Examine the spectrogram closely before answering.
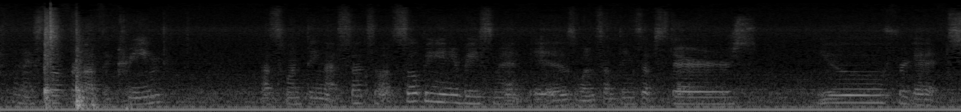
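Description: Loud background noise sits behind speech at a fairly slow pace. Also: woman. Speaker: soap maker. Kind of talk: casual tutorial talk to camera. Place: workshop. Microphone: camera far.

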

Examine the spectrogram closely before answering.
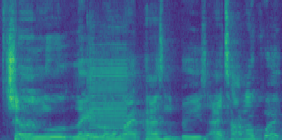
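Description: Ordinary pitch variation comes through with audible room echo. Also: man.

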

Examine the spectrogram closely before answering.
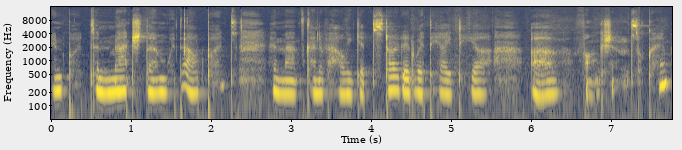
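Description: Soft-spoken and somewhat breathy, a woman with a dark, mellow tone talks at a fairly slow pace with fairly even intonation. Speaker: math tutor. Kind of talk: soft-spoken tutorial. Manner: soft-spoken close-mic ASMR voice. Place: home room. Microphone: studio mic.

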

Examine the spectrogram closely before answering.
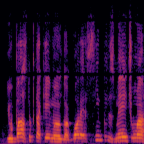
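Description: A man's high-pitched voice with a bright, sharp tone and fairly even intonation, in a dry, close sound with no echo. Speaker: rural union president and farmer. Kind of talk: news interview testimony. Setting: video call.

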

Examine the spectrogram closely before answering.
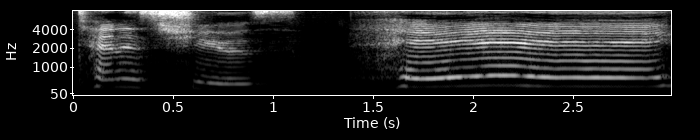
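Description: A woman with an American accent projects a raised voice at an extremely high pitch, her bright, sharp tone swinging very widely in pitch. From United States. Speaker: vlogger. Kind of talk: reading aloud. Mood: playful, smiling. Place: home room. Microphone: webcam.

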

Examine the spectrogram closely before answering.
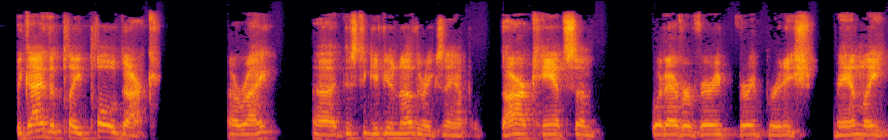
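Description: A man talks at a moderate pace in a medium pitch. His pitch varies in an ordinary way while his loudness stays very even. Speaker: historian and author. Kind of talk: interview conversation. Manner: hesitant, many fillers.

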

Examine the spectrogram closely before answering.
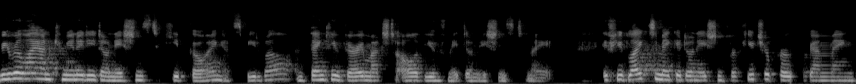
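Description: Over a quiet background, a somewhat breathy woman speaks very fast with ordinary pitch variation. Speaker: gallery host. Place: hall. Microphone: webcam.

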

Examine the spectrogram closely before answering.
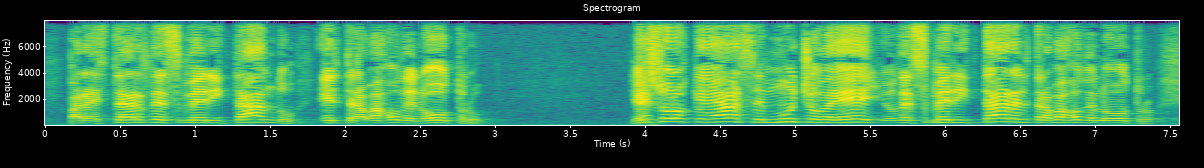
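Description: In a Dominican Cibao accent, a man uses a raised, projected voice with a bright, sharp tone. His pitch is high with ordinary variation, and his pace is moderate. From Dominican Republic. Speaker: TV morning show commentator; TV show host. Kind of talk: opinion commentary. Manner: animated. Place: studio. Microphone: studio mic.

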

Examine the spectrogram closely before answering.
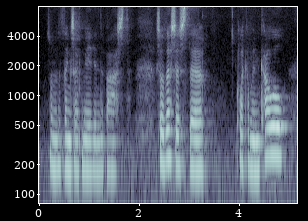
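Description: Over light background noise, a woman talks at a medium pitch with a Shetland accent. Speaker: knitting designer and tutor. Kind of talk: casual podcast talk to camera. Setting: outdoors, breezy. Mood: warm, calm. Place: home room. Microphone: phone near.

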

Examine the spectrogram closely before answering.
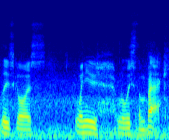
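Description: There is noticeable background noise as a man speaks, and the sound is dry with no echo. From Australia. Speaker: kayak fishing youtuber. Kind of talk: casual tutorial to camera. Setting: outdoors on a kayak. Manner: hesitant, many ums and repeats.

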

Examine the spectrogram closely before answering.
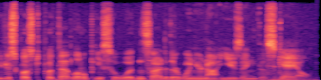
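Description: There is light background noise as a man speaks with ordinary pitch variation. The sound is dry with no echo. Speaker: truck reviewer. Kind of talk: tutorial. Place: open country.

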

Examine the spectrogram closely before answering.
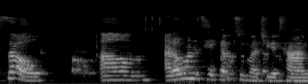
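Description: A woman with an American accent talks at a fairly quick pace. Her pitch varies in an ordinary way over light background noise. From US South (Florida), Jamaican heritage. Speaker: vocal coach and interviewer. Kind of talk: casual interview. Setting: online live stream. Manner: animated. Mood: warm, excited. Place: home room. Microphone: video call.

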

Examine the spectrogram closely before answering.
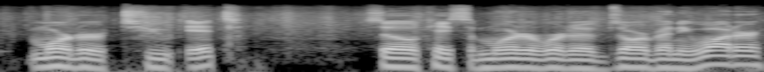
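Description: Against light background noise, a man with a fairly low pitch and ordinary pitch variation is recorded dry with no echo. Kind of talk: casual vlog chat. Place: forest. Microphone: phone near.

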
